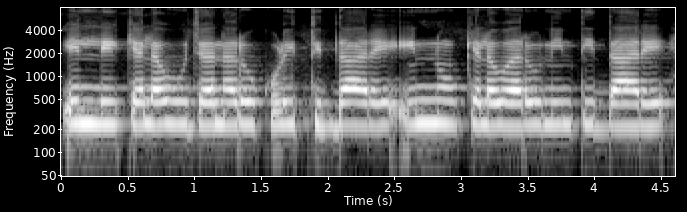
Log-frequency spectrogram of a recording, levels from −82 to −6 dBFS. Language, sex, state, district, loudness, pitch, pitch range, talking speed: Kannada, female, Karnataka, Bidar, -14 LUFS, 230 Hz, 225-235 Hz, 90 wpm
